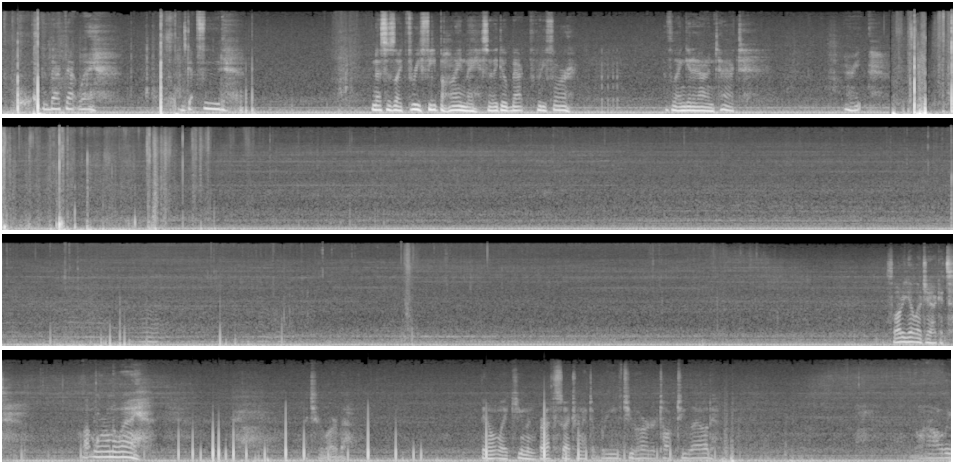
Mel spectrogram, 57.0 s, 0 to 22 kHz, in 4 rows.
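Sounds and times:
steady low hum: 0.0s - 57.0s
wasps buzzing: 13.5s - 57.0s.

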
